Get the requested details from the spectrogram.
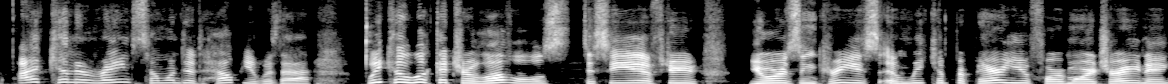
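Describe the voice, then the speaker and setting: Someone performs a put-on character voice on a very clean recording with a silent background. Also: man, extremely high pitch for a man, moderate pace. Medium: read story. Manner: warm and supportive.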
